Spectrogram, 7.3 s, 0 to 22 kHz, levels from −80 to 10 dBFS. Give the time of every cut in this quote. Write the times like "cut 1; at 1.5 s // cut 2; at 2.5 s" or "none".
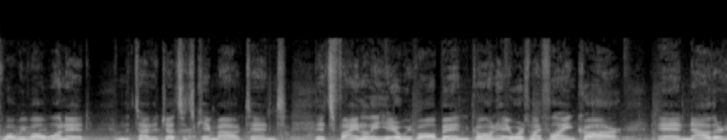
cut 1; at 1.0 s // cut 2; at 3.1 s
